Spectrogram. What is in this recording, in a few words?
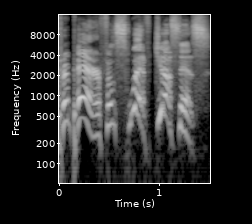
kamikaze, speech, Super Hero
